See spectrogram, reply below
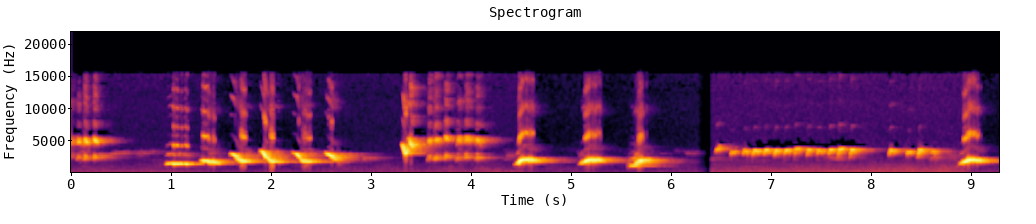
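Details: White-rumped shama in full song, used to provoke other shamas into singing. Bright whistles and repeated slurred notes alternate with sharp ticks, ending with a run of steady high trilled whistles and a final downslur.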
